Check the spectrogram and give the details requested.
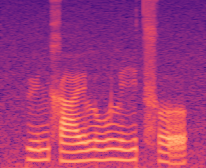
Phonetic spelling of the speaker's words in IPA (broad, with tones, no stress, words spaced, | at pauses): py˨˦nxa˨˦ɪ̯ lu˨˦ li˨˦t͡sʰɤ̰˨˩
